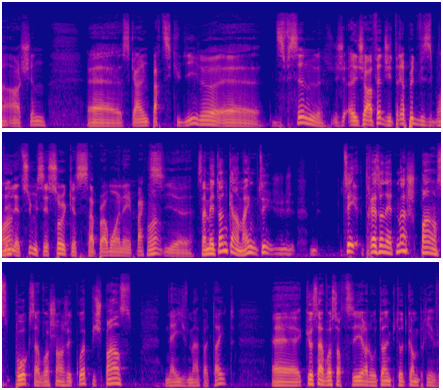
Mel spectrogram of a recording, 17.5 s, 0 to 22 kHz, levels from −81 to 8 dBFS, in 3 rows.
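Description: No technical faults are audible.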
